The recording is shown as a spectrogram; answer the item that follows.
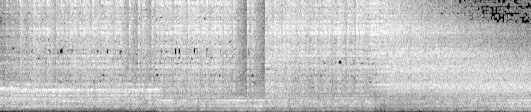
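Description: Electronic music with sustained synthesizer tones. The notes shift to a new, lower chord about three seconds in, a brief burst of hiss comes about five seconds in, and the high end fades away near the end.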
